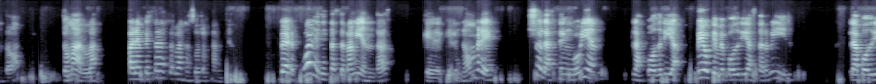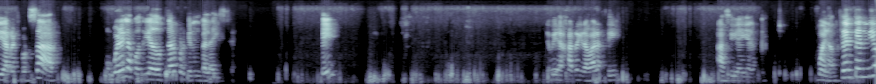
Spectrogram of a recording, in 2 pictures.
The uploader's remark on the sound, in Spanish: Audio de charla de zoom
